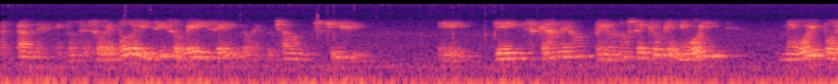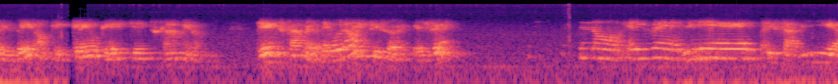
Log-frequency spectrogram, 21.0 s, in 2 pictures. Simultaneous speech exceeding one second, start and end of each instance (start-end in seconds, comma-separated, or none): 18.9-20.1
